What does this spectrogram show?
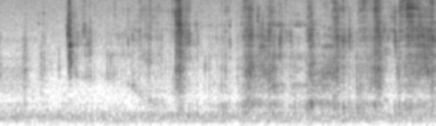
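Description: Close-miked eating: chewing with scattered crisp crunches of fresh lettuce and vegetables from a vermicelli bowl, the crunches coming more often from about two seconds in.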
